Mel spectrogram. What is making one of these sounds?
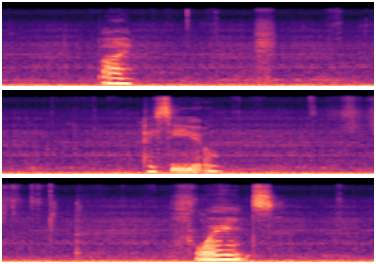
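A young woman speaks softly in short bursts, close by.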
